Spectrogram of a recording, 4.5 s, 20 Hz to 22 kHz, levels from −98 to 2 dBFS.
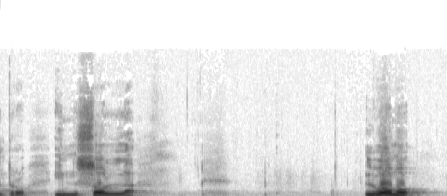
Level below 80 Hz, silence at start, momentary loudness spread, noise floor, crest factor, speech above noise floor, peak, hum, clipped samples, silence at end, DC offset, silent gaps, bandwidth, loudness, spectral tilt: -60 dBFS; 0 s; 16 LU; -67 dBFS; 18 dB; 45 dB; -6 dBFS; none; under 0.1%; 0.3 s; under 0.1%; none; 11.5 kHz; -22 LUFS; -6 dB/octave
